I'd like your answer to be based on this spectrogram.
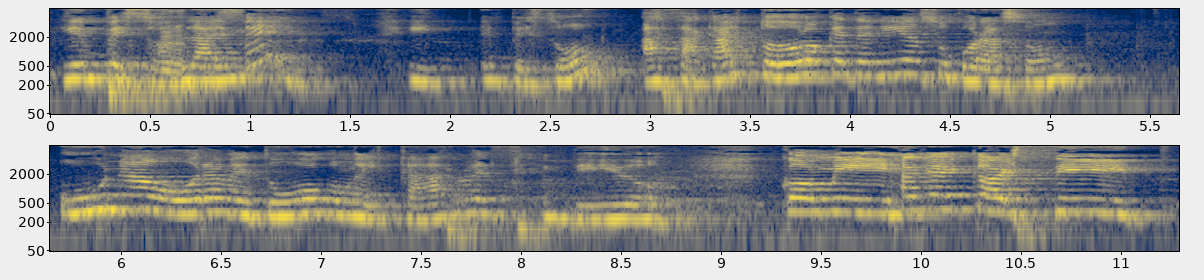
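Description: Puerto Rican woman professor, lively motivational speaker, slightly distant mic. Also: high voice, unhurried. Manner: lively, acts out scenes in small voices. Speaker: university professor. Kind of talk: motivational talk to students. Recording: echoey room, from far off.

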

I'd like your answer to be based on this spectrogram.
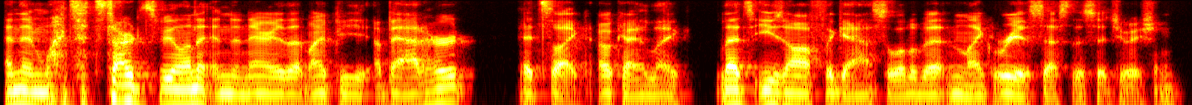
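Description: A man's voice: low voice, brisk, creaky, hardly any pauses. A young man co-hosting a podcast in casual chat, laughing often and acting out his friends' voices. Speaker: podcast co-host.

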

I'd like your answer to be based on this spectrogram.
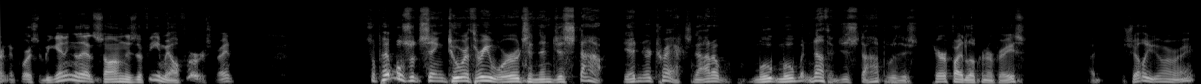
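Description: A man's voice: on the low side, vocal fry, darkish tone, no room sound, studio quality. A man hosting a podcast, telling a personal story in a rambling, conversational way with frequent restarts.

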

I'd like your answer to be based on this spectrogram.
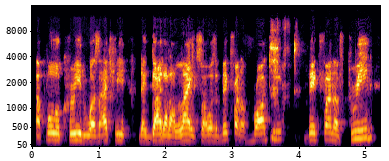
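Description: A man in his thirties, not a native English speaker, reflects as a panelist in a casual video-call discussion, loose with fillers and repeats. His voice is a little high and brisk, and the video-call audio is dull and dry.

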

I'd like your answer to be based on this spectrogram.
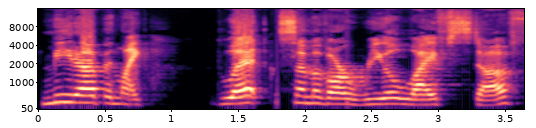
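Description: A woman co-hosting a podcast in casual chat, rambling and animated, with many fillers. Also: mid-range voice, takes it slowly. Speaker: podcast co-host.

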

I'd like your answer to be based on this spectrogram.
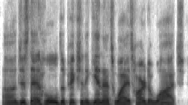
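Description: A man's voice: medium pitch, moderate pace, creaky, dry recording. Man talking in a dry, close sound. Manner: animated storyteller, acts out quoted lines. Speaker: podcast host. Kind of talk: casual conversational discussion.

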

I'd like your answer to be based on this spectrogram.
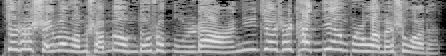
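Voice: extremely high pitch, fast talker, pitched above the performer's own voice. Storyteller putting on tearful frightened maids. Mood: pleading.

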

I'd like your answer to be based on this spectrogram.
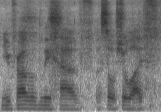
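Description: A man's voice: on the low side, completely flat delivery, normal speed, darkish tone, slight background noise. A young man co-hosting a casual podcast from his bedroom, joking and laughing often. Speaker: podcast co-host. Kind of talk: casual chat.

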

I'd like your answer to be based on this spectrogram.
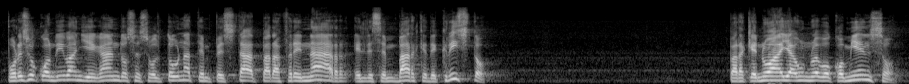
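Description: A male pastor delivers a sermon in a fairly high voice. He swings between loud, emphatic declarations and soft, hushed reassurances. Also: steady tone, normal speed, long pauses.

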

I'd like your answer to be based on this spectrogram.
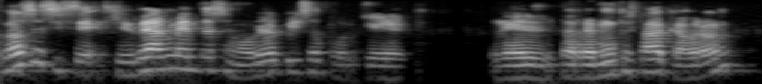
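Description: A man's voice: fairly high pitch, a bit bright. Slangy young Mexican man telling a story. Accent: Mexican Spanish. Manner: slangy storytelling, frequent swearing. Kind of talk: casual chat. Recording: dull lo-fi sound.

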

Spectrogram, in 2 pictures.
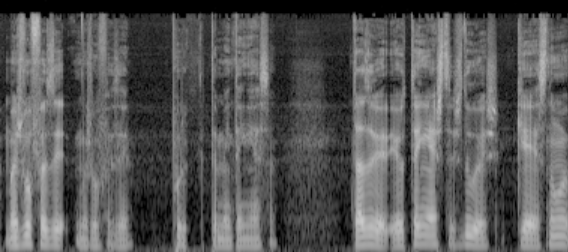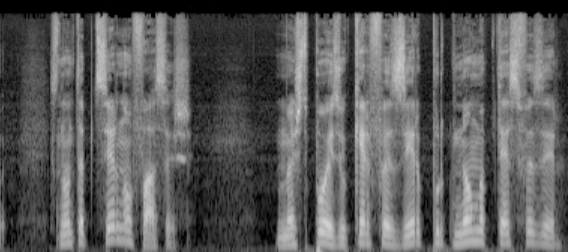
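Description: A man's voice: medium pitch, a little fast, a little mellow, no echo. Young man, clean dry voice. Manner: rambling, slangy, swears freely. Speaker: podcast host. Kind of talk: casual solo podcast chat.

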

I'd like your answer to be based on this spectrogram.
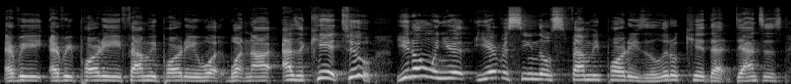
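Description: A man with a notably high voice hosts a casual show. He rambles in a stop-and-start way, dropping party slang like a hype man. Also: a little fast, few pauses. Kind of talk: casual, slangy host chat.

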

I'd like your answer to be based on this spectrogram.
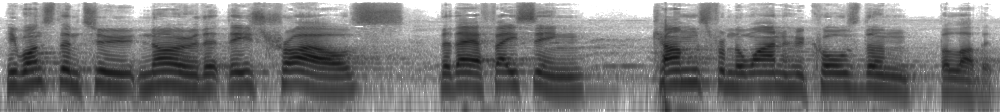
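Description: A man's voice: on the high side, takes it slowly. Earnest preacher man in an echoey hall. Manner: earnest, emphatic, swells louder then drops soft. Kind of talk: sermon. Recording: echoey hall with long reverb.

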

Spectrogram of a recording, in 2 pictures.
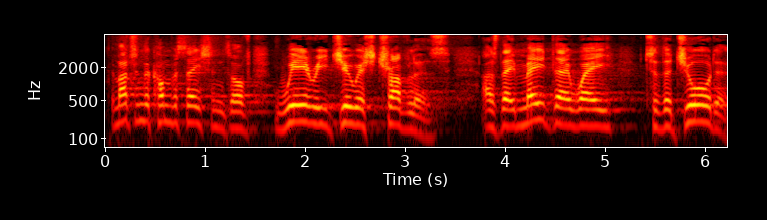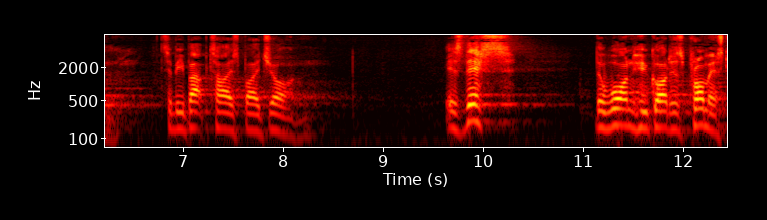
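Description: A man preaching a sermon in an animated, conversational and emphatic way. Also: high-pitched, long reverb tail.

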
